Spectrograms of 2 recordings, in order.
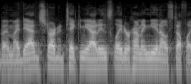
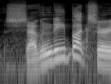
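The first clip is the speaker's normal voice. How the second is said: much higher, slow mock disbelief; incredulous family member; 7 semitones higher, slower than usual. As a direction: drag it out like they think he's lost it. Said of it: "And they're like".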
